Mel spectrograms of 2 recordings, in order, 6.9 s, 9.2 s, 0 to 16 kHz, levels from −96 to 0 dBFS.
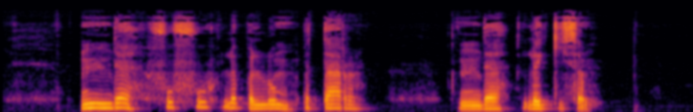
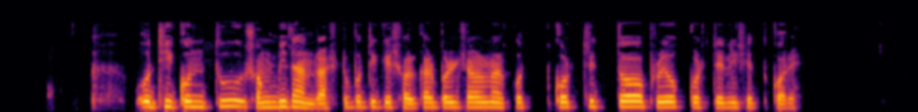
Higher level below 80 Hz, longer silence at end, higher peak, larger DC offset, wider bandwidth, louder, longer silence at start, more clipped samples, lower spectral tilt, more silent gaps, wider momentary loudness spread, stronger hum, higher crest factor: about the same, -62 dBFS vs -58 dBFS; second, 1 s vs 1.25 s; about the same, 0 dBFS vs -2 dBFS; neither; first, 11 kHz vs 7.2 kHz; second, -23 LUFS vs -18 LUFS; about the same, 0.8 s vs 0.9 s; neither; second, -5 dB/octave vs -9 dB/octave; second, none vs 1.28-1.35 s, 5.33-5.47 s, 6.06-6.16 s; about the same, 8 LU vs 10 LU; neither; first, 24 dB vs 16 dB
